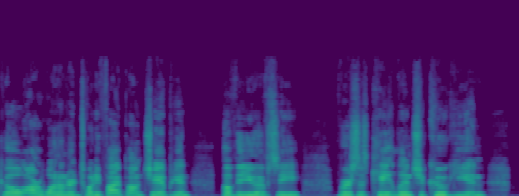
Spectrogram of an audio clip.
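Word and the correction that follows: Chookagian: or as Juice so abruptly and not very nicely sent me a text message saying, it's Chukagian. So sorry, buddy. I'll say it correctly. Caitlin Chukagian.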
